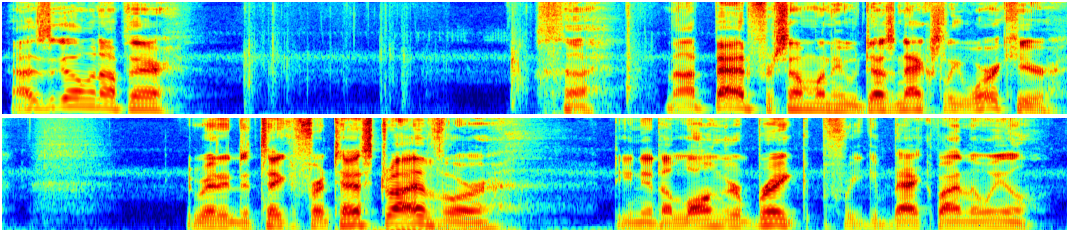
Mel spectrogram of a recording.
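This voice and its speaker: A man's voice: mid-range voice, animated, a little fast, creaky, long pauses, no echo. A man playing a sardonic, flirtatious, long-lived vampire killer in a roleplay audio drama, with casual, teasing, sweary banter. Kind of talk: casual roleplay audio acting, one side of a dialogue.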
